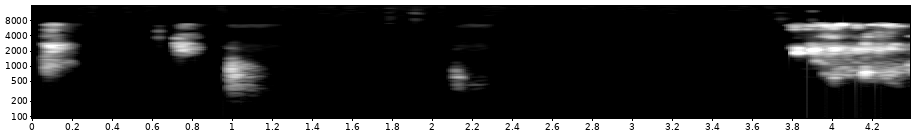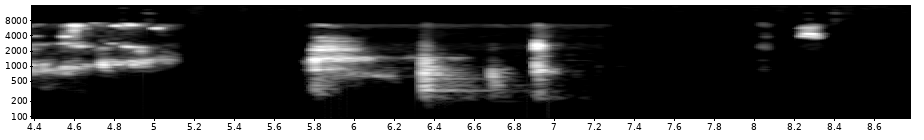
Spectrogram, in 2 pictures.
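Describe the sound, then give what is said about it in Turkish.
Someone pausing to drink water, heard as a few short wet gulps and swallows separated by silence, plus two longer sloshing bursts in the middle and a small final gulp. “Evet, siz ben bir saniye su içeyim, siz de düşünün.”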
